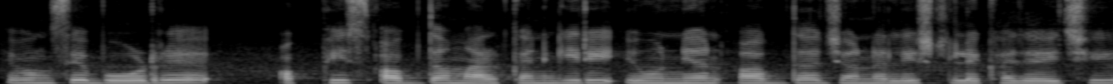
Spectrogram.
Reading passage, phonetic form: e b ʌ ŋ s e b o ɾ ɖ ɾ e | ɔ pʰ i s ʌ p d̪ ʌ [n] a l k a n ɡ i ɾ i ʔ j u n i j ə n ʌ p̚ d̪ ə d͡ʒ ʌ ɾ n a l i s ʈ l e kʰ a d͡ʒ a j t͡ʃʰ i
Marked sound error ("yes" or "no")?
yes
